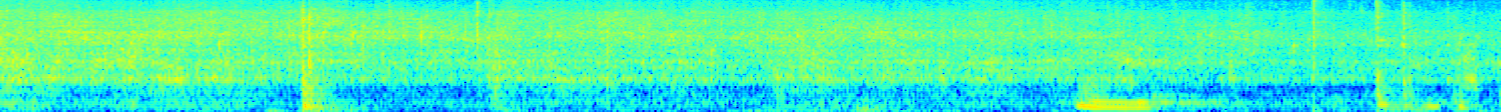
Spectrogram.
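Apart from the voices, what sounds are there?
beef frying in a pan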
